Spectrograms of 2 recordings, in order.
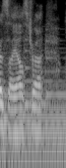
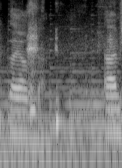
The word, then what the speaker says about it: Zylstra: On today's episode, I'm pumped to have Sarah Zylstra on the podcast with us. I said it wrong. I totally said it wrong. Sarah. – No, you were close. – I was close. Zylstra.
